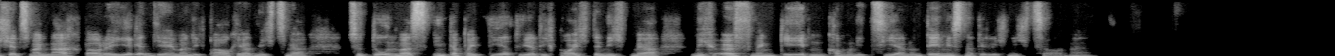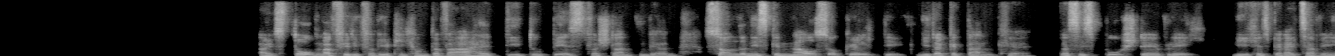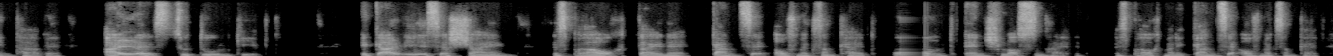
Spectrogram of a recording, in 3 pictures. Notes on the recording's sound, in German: Zoom-Session. Veranstaltet von der Aleph Akademie.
